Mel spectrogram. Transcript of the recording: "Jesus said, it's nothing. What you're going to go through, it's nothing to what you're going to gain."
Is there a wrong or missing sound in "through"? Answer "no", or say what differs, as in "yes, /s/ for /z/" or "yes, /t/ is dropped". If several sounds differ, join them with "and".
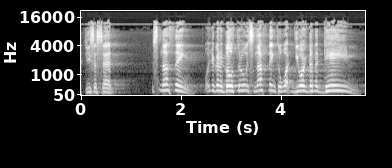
no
